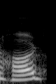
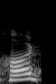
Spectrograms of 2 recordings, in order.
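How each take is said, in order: First: हर्ड with the r sounded; r pronounced. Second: हर्ड with a silent r; r dropped. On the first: Teacher showing the other allowed reading, r pronounced in हर्ड. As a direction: let the r be heard before d in हर्ड. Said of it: "हर्ड ऐसे भी". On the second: Teacher showing one allowed reading, r dropped in हर्ड. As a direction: go from the vowel straight to d in हर्ड. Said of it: "ऐसे भी pronounce कर सकते हैं". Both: Shown as a demonstration.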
